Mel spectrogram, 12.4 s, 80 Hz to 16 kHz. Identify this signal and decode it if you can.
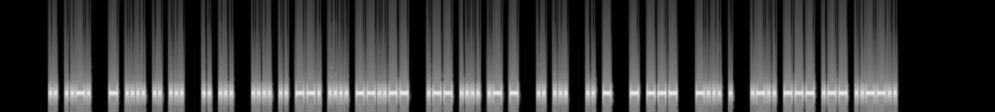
Morse code, heard as a keyed tone, about 34 wpm, 700 Hz. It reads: IF THIS IS HIGH, WHAT IS IT TO BE LOW?
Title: Sentences from Top 1000 Words - Review Part 1 - 35wpm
